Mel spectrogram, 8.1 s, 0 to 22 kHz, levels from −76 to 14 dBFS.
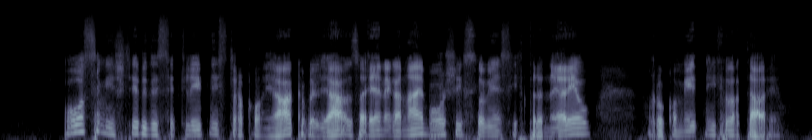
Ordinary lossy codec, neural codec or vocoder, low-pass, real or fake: none; codec, 44.1 kHz, 2.6 kbps, DAC; 19.8 kHz; fake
